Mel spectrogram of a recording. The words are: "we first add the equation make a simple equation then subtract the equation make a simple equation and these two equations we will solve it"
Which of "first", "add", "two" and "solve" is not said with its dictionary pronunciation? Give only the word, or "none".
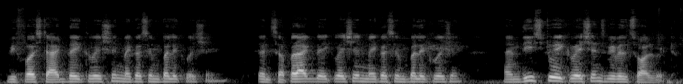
none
